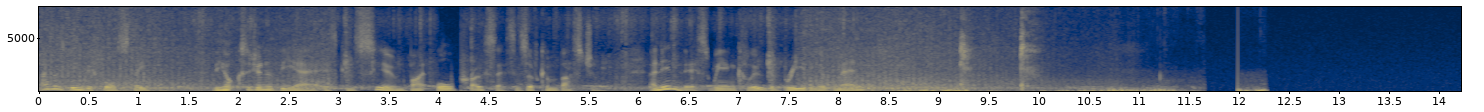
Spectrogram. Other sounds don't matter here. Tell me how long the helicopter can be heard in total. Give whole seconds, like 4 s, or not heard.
6 s.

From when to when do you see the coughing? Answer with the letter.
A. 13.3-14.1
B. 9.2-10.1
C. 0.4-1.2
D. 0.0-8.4
B.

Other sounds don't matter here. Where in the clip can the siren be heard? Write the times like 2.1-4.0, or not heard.
not heard.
